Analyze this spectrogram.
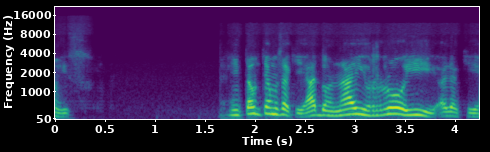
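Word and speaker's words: רֹעִי: R o ponto em cima que é o O aqui o A que não tem som. O hiric gadol, né? O i, o pontinho embaixo mais um iod. É. Então nós temos roi.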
